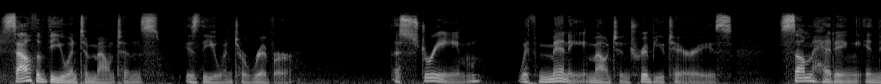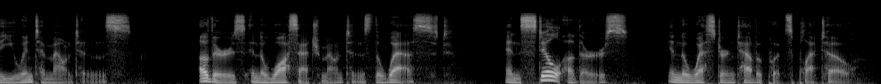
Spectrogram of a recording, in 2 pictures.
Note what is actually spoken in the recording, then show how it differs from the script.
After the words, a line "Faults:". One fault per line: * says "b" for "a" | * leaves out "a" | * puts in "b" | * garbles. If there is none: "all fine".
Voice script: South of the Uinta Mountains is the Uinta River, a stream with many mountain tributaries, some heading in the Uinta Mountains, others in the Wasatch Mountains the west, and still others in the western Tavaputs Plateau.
South of the Uinta Mountains is the Uinta River, a stream with many mountain tributaries, some heading in the Uinta Mountains, others in the Wasatch Mountains the west, and still others in the western Tavaputs Plateau.
Faults:
all fine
